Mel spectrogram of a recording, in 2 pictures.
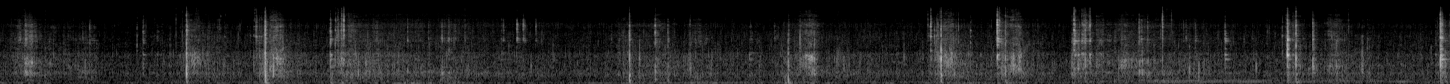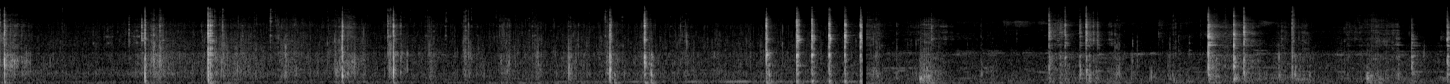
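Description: Metal spoon scraping and knocking against the side of a large pot while curry is stirred over a charcoal fire, with the food sizzling underneath. The knocks come irregularly, about one or two a second, with a quick run of clinks a little past two thirds through.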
